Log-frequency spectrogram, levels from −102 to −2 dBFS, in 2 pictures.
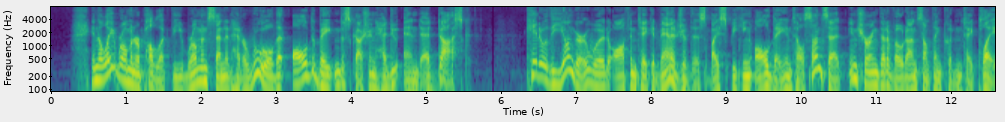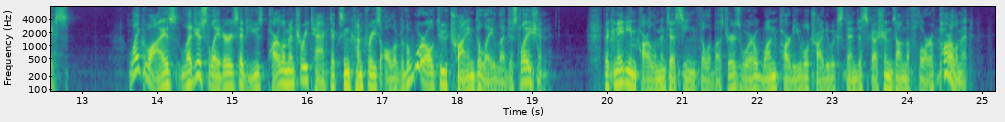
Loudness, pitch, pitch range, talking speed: -18 LUFS, 100 Hz, 90-115 Hz, 195 wpm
